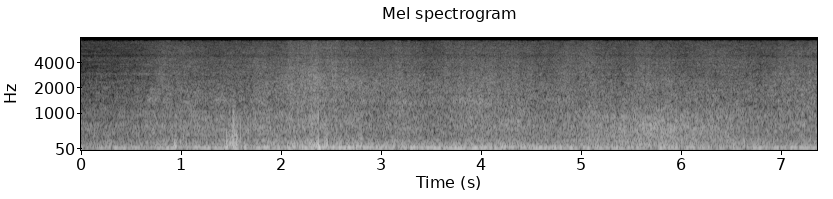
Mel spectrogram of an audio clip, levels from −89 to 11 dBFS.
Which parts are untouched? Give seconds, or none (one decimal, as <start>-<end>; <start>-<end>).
0.0-6.6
